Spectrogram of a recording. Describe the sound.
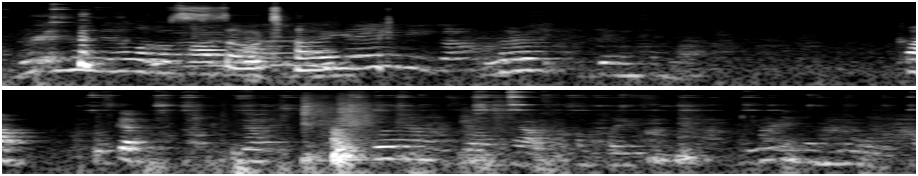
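Two dogs whimper and yip in a run of high, whiny cries over several seconds, with muffled voices and some household clatter mixed in.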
